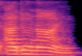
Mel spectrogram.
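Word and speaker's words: אֲדֹנָי: yod yeah it's confusing you're not supposed to pronounce the two units it's adonai so if it were written out good comment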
